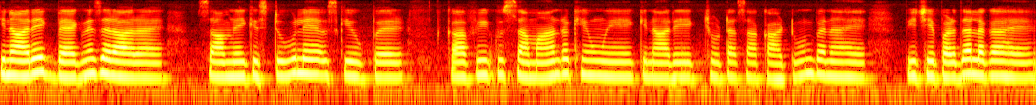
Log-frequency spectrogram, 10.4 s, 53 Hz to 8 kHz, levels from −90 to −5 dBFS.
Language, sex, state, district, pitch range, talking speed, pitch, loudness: Hindi, female, Bihar, Vaishali, 205-220 Hz, 170 wpm, 210 Hz, -17 LUFS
